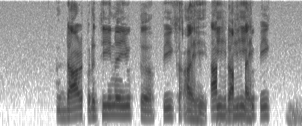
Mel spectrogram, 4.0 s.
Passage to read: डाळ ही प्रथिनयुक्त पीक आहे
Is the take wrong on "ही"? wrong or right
wrong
